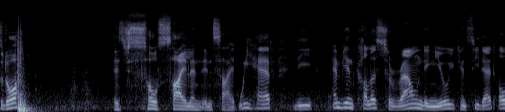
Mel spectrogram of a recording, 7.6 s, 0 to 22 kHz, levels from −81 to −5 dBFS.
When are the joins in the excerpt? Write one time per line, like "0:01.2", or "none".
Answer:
0:03.5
